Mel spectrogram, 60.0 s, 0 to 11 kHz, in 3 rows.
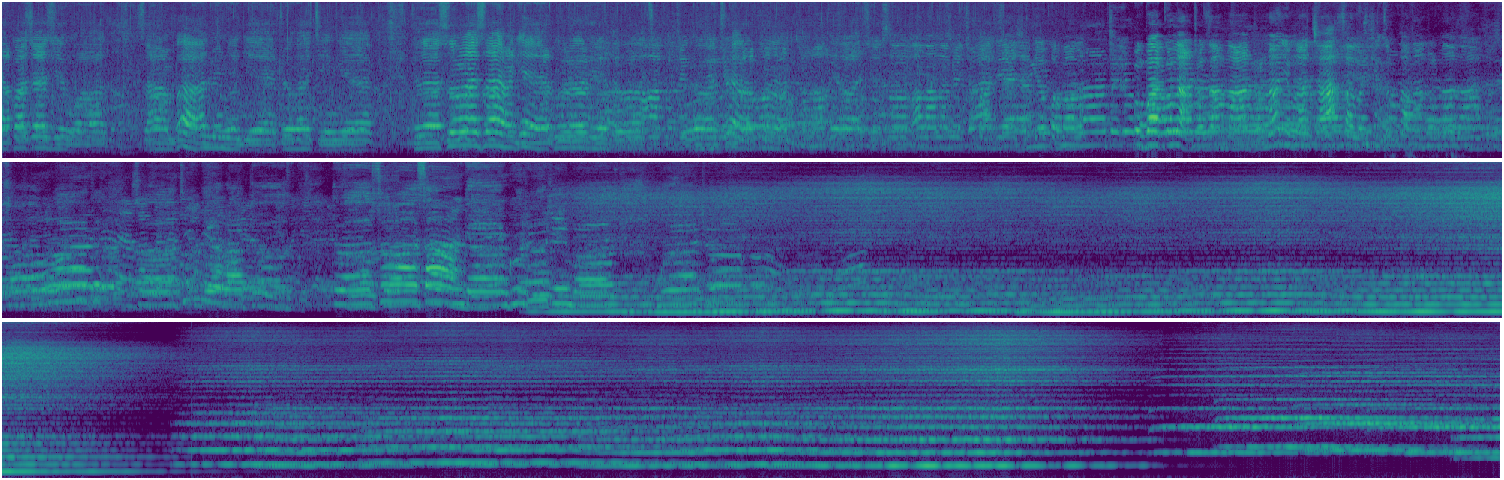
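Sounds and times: person singing slow melody: 0:00.0 - 0:59.9
low drone: 0:27.0 - 0:43.6.

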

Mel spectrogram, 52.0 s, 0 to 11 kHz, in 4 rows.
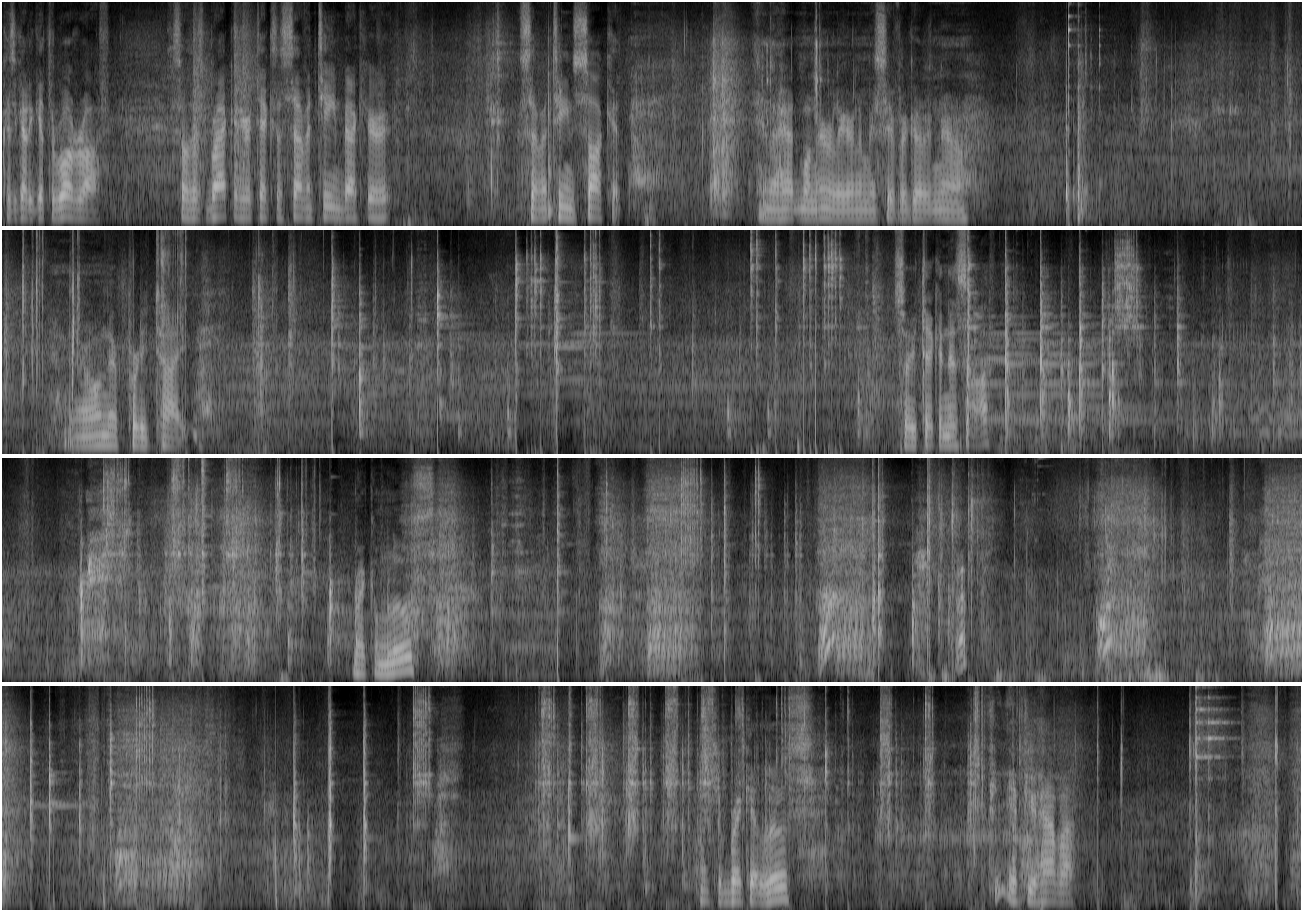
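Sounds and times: socket wrench ratchet clicking: 0:43.1 - 0:43.3, 0:44.4 - 0:48.9.

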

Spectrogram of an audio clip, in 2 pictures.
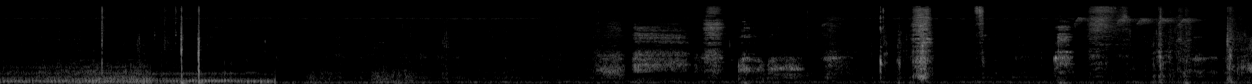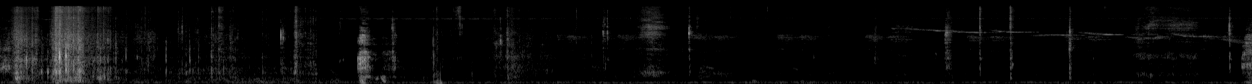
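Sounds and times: twigs and leaves crackling: 0:00.0 - 0:05.9, 0:11.4 - 0:23.4.

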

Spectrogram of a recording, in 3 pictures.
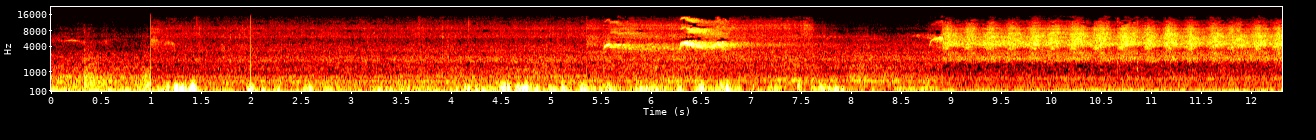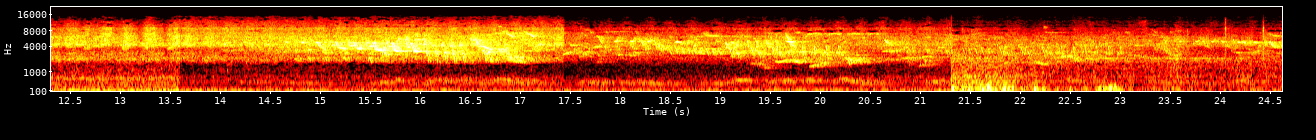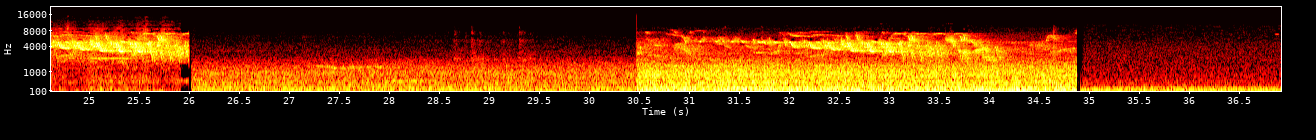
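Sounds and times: birds chirping and singing: 0:04.2 - 0:26.0, 0:30.5 - 0:34.9
insects chorus: 0:08.8 - 0:17.4.

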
